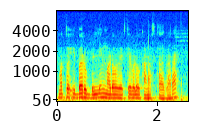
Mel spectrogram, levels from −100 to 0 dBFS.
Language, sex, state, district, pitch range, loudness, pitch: Kannada, male, Karnataka, Bangalore, 105-130 Hz, -15 LUFS, 115 Hz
